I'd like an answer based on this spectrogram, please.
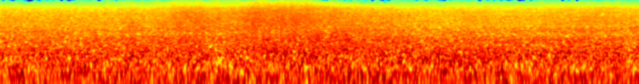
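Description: Ocean surf rushing and breaking, a steady loud wash of churning whitewater.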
